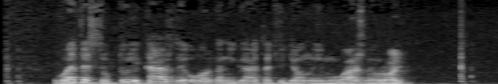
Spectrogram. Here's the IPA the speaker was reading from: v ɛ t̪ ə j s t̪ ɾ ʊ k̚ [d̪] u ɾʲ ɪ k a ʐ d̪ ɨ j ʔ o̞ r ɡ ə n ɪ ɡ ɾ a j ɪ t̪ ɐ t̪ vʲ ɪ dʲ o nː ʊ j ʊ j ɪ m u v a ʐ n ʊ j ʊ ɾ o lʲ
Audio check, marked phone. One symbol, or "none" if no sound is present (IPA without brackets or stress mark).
t̪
